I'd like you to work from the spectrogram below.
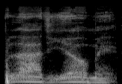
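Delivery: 2 breathless whispered curse; 3 hush it under your breath as the kick comes; 1 tense whisper. Real, not acted. 4 fan watching a penalty shootout, whispering in dread.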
